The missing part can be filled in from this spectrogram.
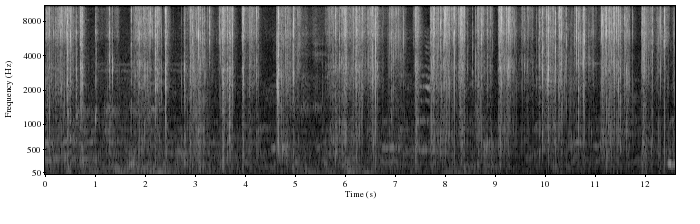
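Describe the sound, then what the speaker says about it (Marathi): Two necklaces being packed by hand for a jewellery order, with dense, irregular crinkling and rustling of packaging and paper, close and fairly loud, in uneven bursts throughout. "तर ही ऑर्डर आता मी पॅक करते"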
